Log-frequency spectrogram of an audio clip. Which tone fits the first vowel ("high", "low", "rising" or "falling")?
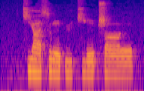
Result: falling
